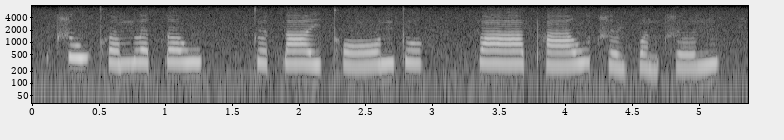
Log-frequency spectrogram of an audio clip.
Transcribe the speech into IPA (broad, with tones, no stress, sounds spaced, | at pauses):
t͡s o˥ w kʰ ɐ˨˧ m l ɐ˧ t̚ ɐ˥ w | t̪ ɵ˧ t̚ aː˧ j kʰ ɔː˨˥ n t̪ ʊ˥ k̚ | p aː˧ pʰ aː˨˥ w t͡s ɵ˨˩ ɥ p ɐ˨˩ n t͡s ɵ˨˥ n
